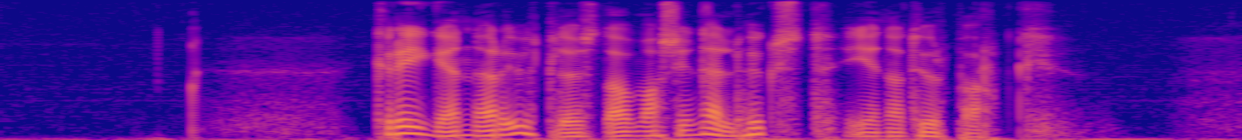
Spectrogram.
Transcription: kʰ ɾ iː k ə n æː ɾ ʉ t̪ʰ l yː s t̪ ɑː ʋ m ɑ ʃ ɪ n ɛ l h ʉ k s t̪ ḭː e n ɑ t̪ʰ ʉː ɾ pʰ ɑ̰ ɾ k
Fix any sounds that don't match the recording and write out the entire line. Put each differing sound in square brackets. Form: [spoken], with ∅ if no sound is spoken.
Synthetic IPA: kʰ ɾ iː [ɡ] ə n æː ɾ [ʉː] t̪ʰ l [øː] s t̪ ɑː ʋ m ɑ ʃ ɪ n ɛ l h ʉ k s t̪ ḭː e n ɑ t̪ʰ ʉː ɾ pʰ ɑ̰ ɾ k

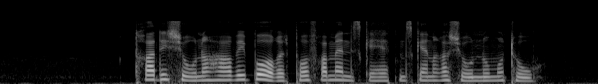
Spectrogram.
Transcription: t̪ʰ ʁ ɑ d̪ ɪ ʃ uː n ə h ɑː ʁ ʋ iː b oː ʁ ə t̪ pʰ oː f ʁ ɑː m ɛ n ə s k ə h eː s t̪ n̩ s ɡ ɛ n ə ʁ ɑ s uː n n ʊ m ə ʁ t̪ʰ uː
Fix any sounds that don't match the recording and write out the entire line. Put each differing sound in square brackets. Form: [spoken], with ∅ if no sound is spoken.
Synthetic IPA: t̪ʰ ʁ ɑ d̪ ɪ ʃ uː n ə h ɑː ʁ ʋ iː b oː ʁ ə t̪ pʰ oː f ʁ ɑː m ɛ n ə s k ə h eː [∅] t̪ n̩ s ɡ ɛ n ə ʁ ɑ [ʃ] uː n n ʊ m ə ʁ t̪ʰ uː

